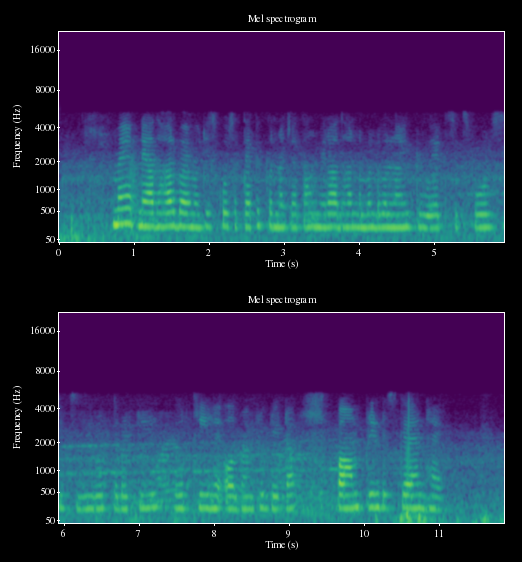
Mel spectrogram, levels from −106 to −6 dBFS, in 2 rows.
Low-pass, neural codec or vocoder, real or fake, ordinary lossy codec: 5.4 kHz; none; real; none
